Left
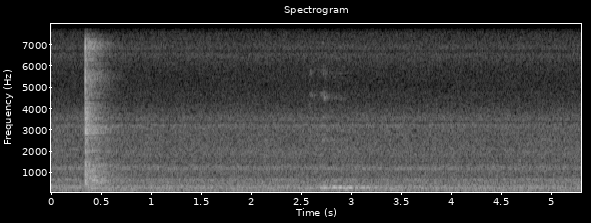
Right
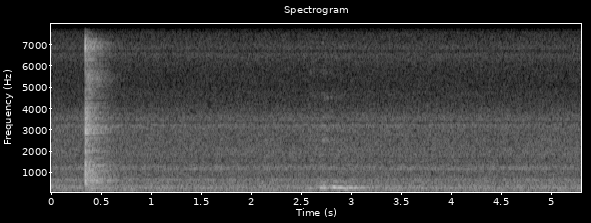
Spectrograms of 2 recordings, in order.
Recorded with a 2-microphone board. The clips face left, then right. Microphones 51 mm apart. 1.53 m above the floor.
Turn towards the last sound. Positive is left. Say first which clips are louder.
# right 2 dB
turn(degrees=-20)  # may be behind; listen again after turning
